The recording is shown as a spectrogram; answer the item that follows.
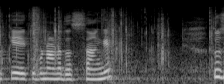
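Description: A woman talks for about a second, then a biscuit packet's wrapper crinkles faintly as it is handled.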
